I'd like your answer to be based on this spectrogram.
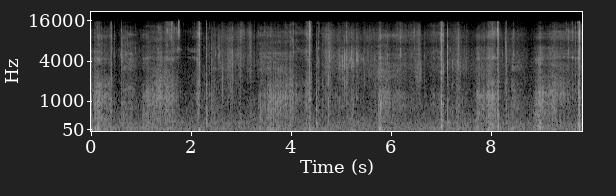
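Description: A fist-sized solid basswood (linden) block, held in a gloved hand, is whittled into a fishing lure with a steel carving knife. Shavings are cut off in a run of quiet, dry scraping and slicing strokes, with short, sharp, bright crackling snaps among them and almost no ring after each cut.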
